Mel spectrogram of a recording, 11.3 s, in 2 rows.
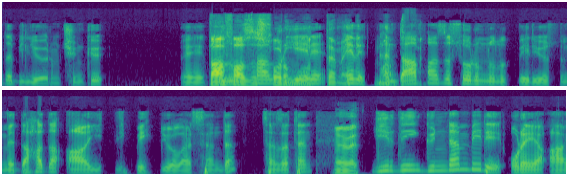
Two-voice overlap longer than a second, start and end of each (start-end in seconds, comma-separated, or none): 2.1-4.2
